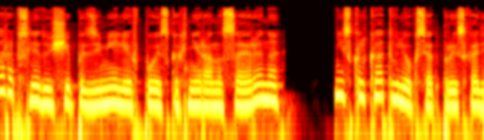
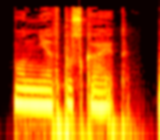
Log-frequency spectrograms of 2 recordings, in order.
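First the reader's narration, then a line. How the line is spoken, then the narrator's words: Nervous whisper. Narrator (Russian): нервно прошептал Тахир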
